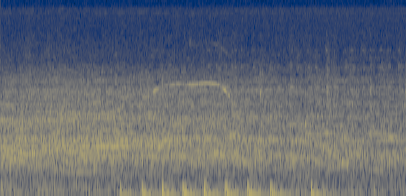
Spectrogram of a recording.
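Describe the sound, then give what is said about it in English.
A steady roar of crowd cheering and shouting from the Smyrna sideline at a football game against Riverdale, with a run of about eight heavy, evenly spaced drum beats thumping underneath for a couple of seconds. “That's why the Smyrna sideline is cheering.”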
